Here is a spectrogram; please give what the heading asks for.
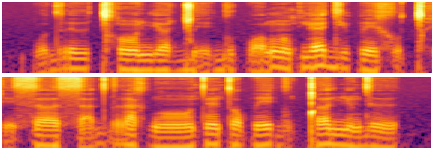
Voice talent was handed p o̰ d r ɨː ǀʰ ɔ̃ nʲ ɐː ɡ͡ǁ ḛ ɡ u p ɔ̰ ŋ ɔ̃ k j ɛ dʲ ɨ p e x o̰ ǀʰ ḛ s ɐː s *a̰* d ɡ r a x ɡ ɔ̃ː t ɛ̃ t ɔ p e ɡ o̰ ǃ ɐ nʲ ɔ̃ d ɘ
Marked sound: correct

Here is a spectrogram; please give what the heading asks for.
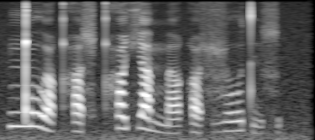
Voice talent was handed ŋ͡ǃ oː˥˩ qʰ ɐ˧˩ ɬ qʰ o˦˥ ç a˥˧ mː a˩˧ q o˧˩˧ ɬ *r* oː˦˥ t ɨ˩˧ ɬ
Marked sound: incorrect: ɮ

